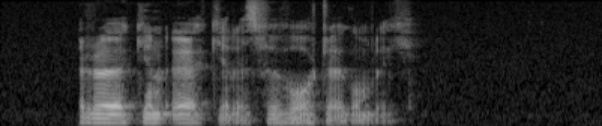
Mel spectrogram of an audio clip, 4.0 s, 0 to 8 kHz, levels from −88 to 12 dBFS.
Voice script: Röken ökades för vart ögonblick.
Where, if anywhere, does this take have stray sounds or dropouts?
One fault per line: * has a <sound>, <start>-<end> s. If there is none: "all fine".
all fine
